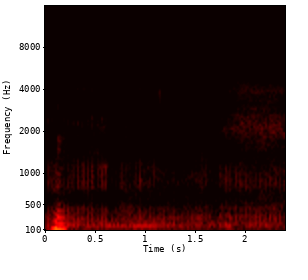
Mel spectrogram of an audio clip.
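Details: House cat purring while relaxed, the same pet that wakes its owner at 5 am for food. A sharp knock opens, then a quiet, steady low purr continues.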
